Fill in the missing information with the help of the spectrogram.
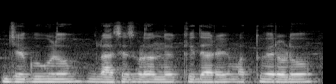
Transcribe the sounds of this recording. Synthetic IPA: d͡ʒeɡuɡɐɭuɡlaːses̬ɡɐɭonikːid̪ːaːɾemɐt̪ːueɾɐɽu

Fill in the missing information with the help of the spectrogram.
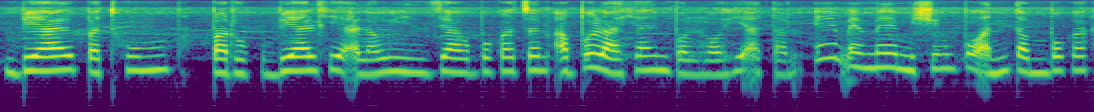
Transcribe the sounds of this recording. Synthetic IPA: bialpat̪ʰumpaɾuk̚bialhiʔɐ̰lawinziak̚bɔkat͡sanʔɐ̰bulahianpɔlɦɔɦiʔa̰t̪ɐmɛmɛmɛmisiŋpɔʔɐ̰nt̪ɐmbɔka

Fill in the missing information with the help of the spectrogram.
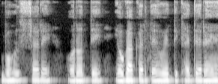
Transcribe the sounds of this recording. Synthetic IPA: bɐɦʊt̪saːɾe | ɔːɾot̪ːejoːɡakɐɾt̪eɦʊed̪ɪkʰaːid̪eɾɐɦeɦɛ̃

